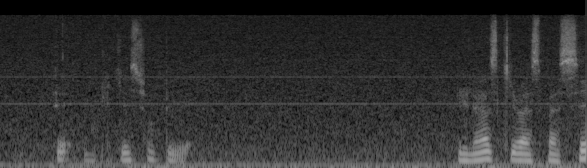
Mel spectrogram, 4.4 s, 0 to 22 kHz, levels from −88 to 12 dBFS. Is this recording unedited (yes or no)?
yes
